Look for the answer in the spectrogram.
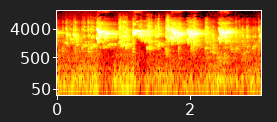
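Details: Pet budgerigars giving loud grating squawks and quick twitters, four or five sharp bursts in about three seconds.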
